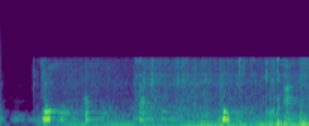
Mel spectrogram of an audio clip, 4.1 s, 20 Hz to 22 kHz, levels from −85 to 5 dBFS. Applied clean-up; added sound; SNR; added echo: neural mask model DeepFilterNet 3.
